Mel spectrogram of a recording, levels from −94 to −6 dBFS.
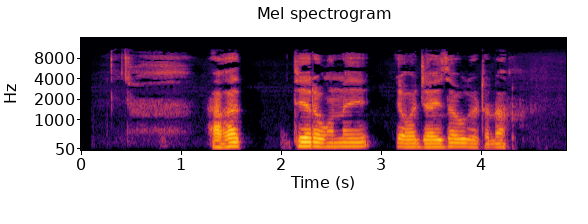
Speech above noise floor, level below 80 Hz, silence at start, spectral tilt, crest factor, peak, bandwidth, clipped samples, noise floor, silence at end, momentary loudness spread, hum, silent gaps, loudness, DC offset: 20 dB; -66 dBFS; 0.45 s; -5.5 dB/octave; 20 dB; -4 dBFS; 11 kHz; under 0.1%; -42 dBFS; 0.6 s; 18 LU; none; none; -24 LUFS; under 0.1%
